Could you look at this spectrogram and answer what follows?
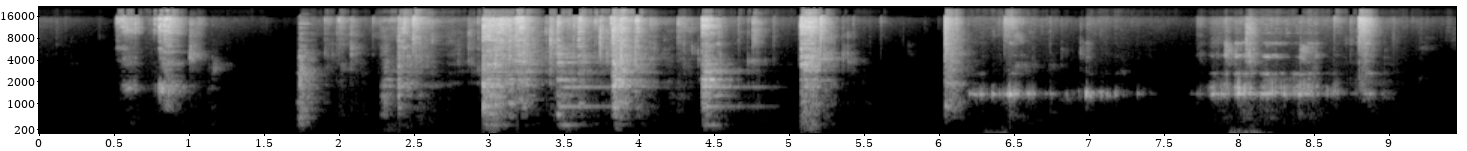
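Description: Black pepper, cumin and poppy seeds go into a pan for a traditional saaru, with close, bright metallic clinks and rattles of a spoon and pan in several separate bursts and short silences between.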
